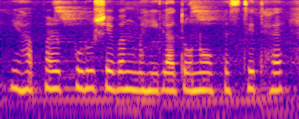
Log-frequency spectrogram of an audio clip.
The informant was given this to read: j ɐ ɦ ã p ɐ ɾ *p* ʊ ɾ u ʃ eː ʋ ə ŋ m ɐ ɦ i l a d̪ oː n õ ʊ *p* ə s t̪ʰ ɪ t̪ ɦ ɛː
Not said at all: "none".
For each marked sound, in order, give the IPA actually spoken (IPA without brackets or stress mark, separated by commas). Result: p, p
